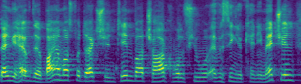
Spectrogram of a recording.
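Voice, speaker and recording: This man has a plain, everyday voice. His fairly high pitch shows ordinary pitch variation at a moderate pace. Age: 60s. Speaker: project director. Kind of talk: conference talk. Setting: conference stage with audience.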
